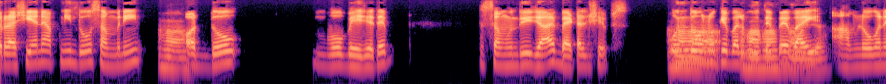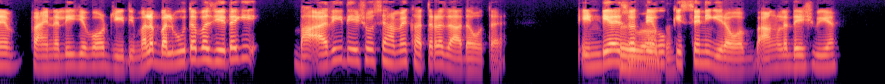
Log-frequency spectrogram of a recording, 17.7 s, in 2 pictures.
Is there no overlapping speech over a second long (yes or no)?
no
